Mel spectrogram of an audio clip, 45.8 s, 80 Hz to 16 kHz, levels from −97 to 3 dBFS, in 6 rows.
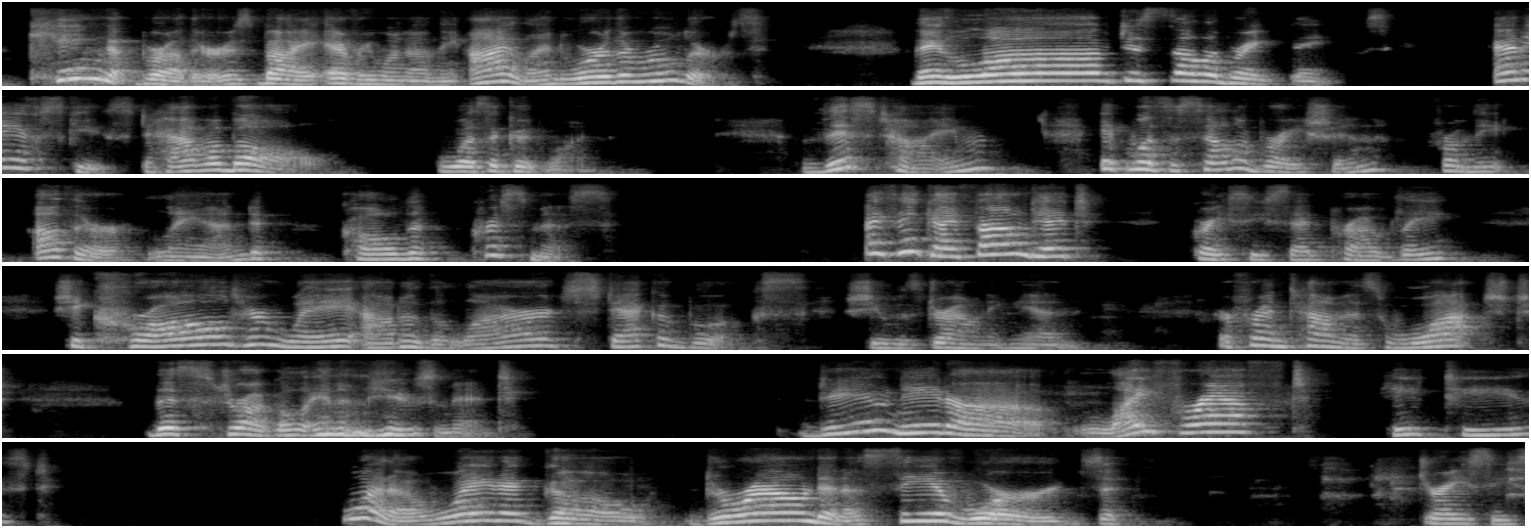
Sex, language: female, English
